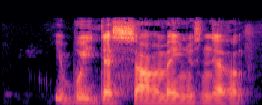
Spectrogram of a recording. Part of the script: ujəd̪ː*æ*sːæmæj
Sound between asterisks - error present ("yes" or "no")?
no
